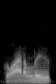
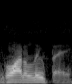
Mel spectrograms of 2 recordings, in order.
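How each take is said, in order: First: The name is said the local Austin way. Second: The name is said the standard, non-local way. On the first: The speaker calls it right. "they pronounce it Guadalupe in, in Austin" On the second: The speaker calls it wrong. "It's not Guadalupe"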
